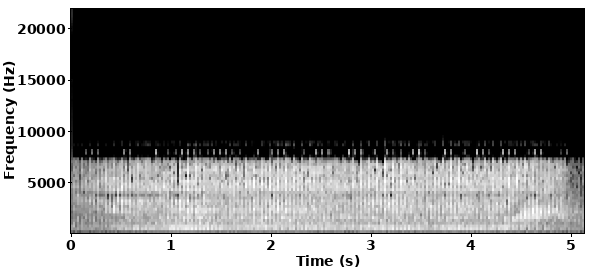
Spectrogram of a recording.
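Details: 2002 Subaru Impreza WRX at idle: fast, light, even ticking on top of the engine that began about two weeks ago; source unknown.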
